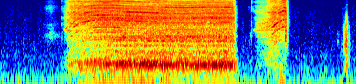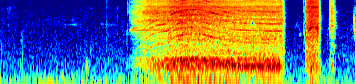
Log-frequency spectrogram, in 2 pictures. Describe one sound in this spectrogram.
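A cordless drill whirs in short, high bursts.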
